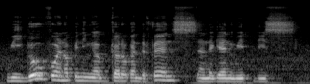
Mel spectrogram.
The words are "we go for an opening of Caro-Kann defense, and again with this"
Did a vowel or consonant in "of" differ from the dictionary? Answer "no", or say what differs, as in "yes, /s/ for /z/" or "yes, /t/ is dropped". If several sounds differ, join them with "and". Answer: yes, /b/ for /v/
